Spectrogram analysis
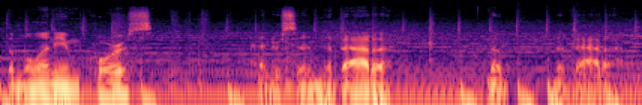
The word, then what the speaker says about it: Nevada: Nevada. Said it right. Nevada.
